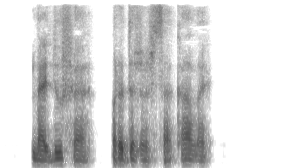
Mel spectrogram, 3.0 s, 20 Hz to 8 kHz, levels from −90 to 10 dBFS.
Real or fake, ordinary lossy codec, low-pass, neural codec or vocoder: fake; MP3, 48 kbps; 7.2 kHz; codec, 16 kHz, 2 kbps, FunCodec, trained on Chinese and English, 25 frames a second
